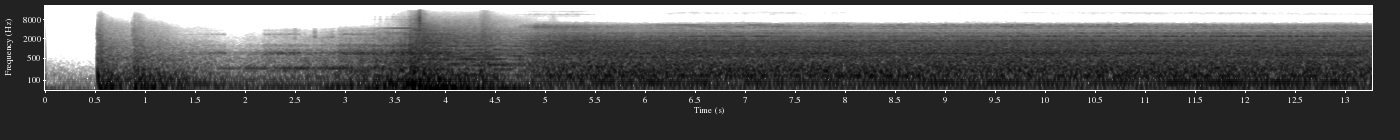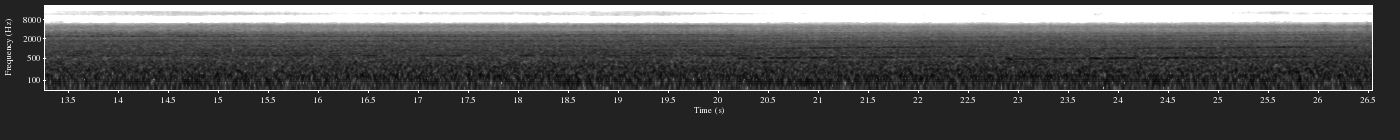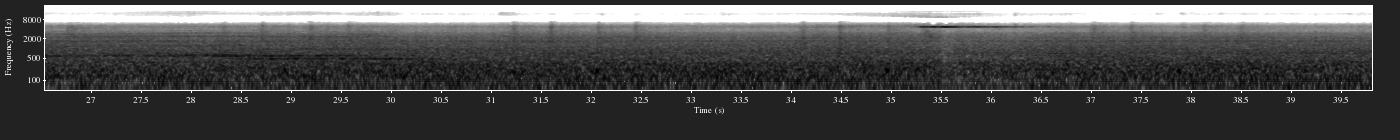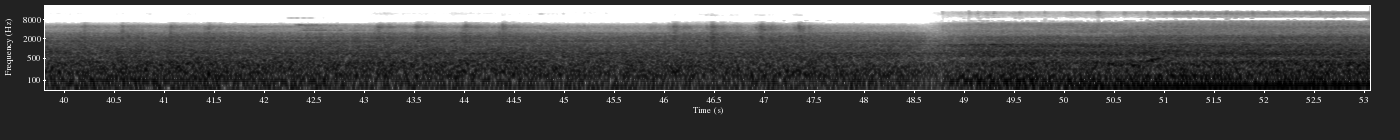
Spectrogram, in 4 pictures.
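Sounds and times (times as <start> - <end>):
train wheels rumbling: 0.0 - 9.1, 48.7 - 53.0.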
